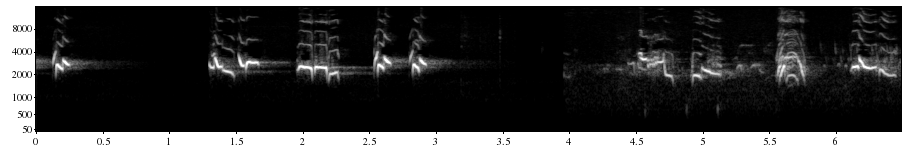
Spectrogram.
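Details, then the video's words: American robin song: brief caroling whistled phrases of rising and falling notes come in clusters, then a busier, slightly harsher run of phrases after a silent gap. "Suara burung american robin"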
